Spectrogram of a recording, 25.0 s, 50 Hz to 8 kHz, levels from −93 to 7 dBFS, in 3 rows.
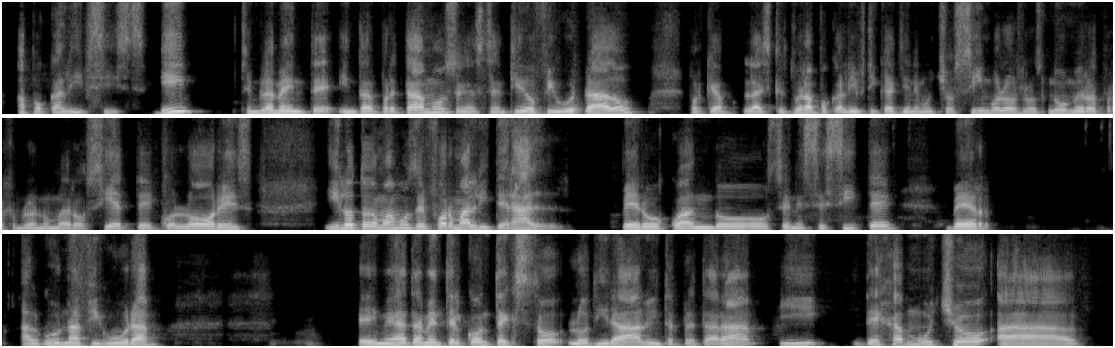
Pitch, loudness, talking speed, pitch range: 150 Hz, -23 LUFS, 115 wpm, 125-175 Hz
